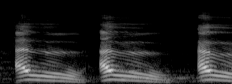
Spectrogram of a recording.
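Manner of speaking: "Al" ending in a held th as in "this"; sustained soft buzz ending "Al"; flowing dhal. Shown as a demonstration. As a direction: let the voiced th closing "Al" run on. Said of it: "Huruf dal".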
